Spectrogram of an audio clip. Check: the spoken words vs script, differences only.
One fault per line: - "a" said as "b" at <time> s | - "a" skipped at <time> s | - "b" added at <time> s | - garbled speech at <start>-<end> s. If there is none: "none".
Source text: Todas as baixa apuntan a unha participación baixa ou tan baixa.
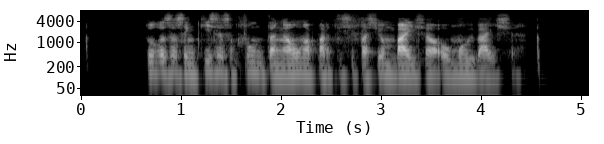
- "baixa" said as "enquisas" at 1.1 s
- "tan" said as "moi" at 3.8 s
